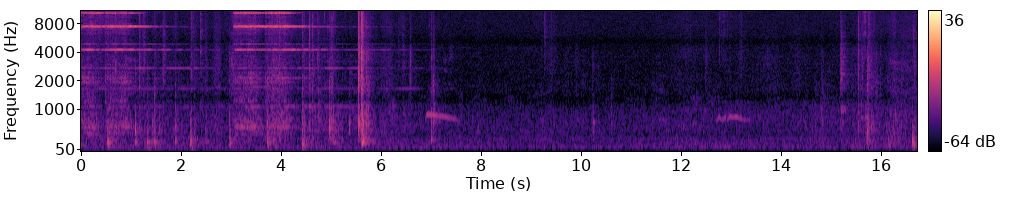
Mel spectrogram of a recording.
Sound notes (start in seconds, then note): 5.5 ringing stops, owl hoots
